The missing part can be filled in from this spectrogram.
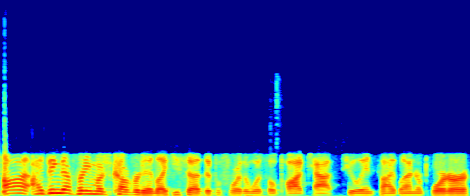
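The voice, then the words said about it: Slightly strained, recovering voice. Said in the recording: “My voice is still a little bit recovering from Saturday night's matchup.”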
